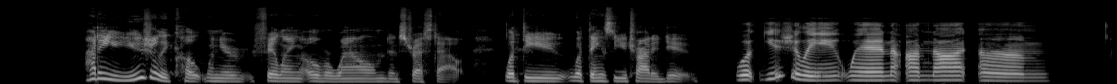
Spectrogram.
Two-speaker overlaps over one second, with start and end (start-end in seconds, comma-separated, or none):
none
